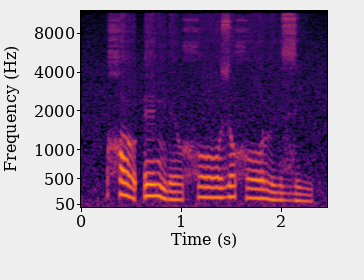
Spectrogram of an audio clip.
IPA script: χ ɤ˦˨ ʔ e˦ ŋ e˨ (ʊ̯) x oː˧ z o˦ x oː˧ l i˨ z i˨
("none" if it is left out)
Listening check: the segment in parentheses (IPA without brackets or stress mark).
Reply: ʊ̯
